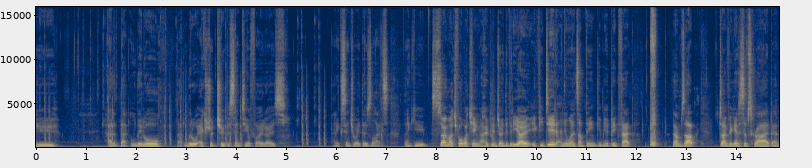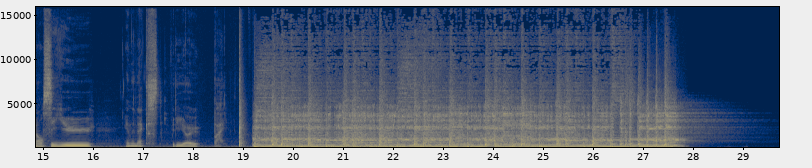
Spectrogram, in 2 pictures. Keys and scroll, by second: 1.1 z.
